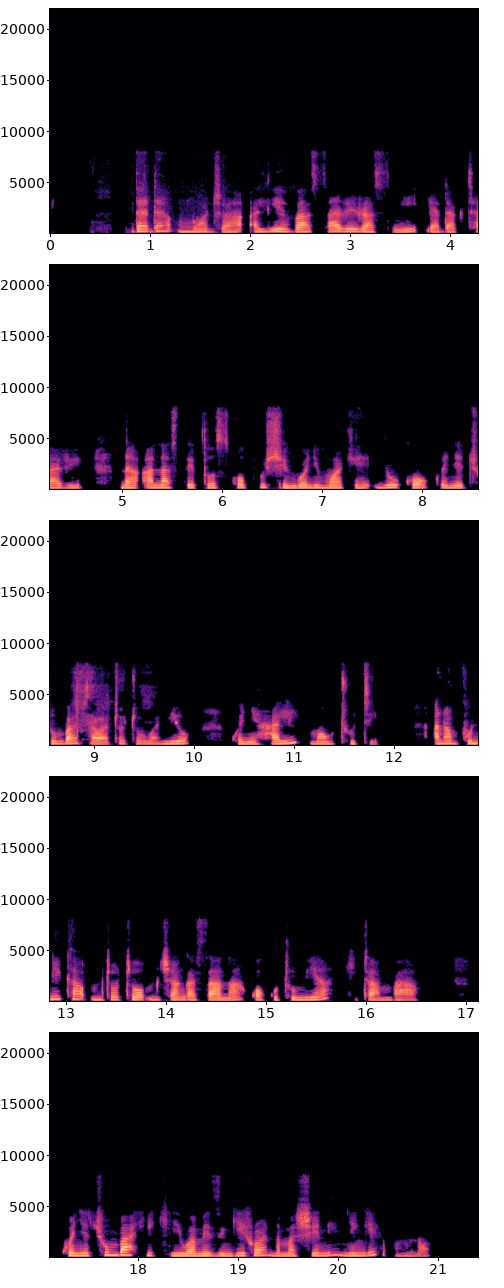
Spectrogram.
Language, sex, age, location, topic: Swahili, female, 18-24, Kisii, health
